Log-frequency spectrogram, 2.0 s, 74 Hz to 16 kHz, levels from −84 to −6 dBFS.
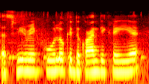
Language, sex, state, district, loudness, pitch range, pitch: Hindi, male, Jharkhand, Palamu, -16 LUFS, 160-175 Hz, 170 Hz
